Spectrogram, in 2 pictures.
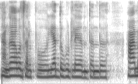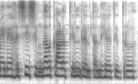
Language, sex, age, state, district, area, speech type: Kannada, female, 30-45, Karnataka, Gadag, rural, spontaneous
